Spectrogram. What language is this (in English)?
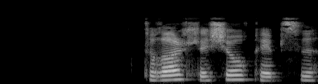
Adyghe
